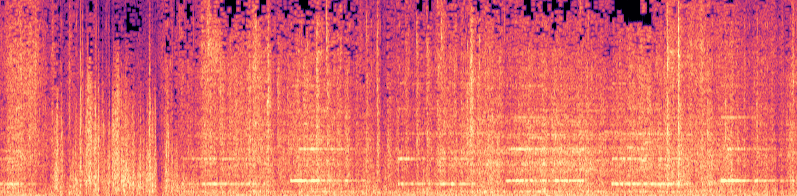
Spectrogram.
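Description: Freight train of boxcars rolling past: a steady rumble with wheel clatter. Over it, a repeating two-note tone alternates low and high about once a second.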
